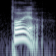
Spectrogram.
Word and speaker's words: teuer: Doch, aber das Restaurant ist zu teuer. Rappelez-vous du Z qui prononce ts, zu, teuer. Et la diphtongue oi ici.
